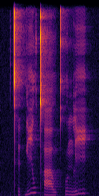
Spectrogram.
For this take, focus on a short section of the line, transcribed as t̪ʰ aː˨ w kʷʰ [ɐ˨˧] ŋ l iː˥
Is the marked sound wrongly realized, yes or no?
yes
